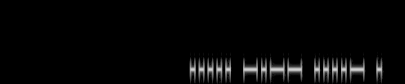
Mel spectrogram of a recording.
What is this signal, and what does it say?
Morse code, heard as a keyed tone, about 27 wpm, 700 Hz. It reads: 5Y4E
